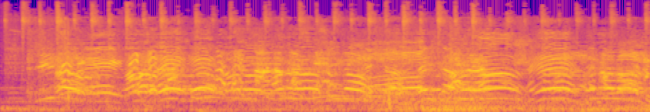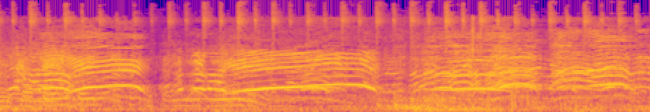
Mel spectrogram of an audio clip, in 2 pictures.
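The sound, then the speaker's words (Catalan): A crowd shouting and yelling over one another in continuous, chaotic overlapping voices, some raised to high-pitched cries, loud throughout with brief dips before swelling again. The shouts come from attackers, victims and people calling for peace during an assault by a hooded group on CDR members at Neptú beach in Canet de Mar, where yellow crosses had been planted. “Els crits es barreja els agressors, els agredits i gent que demanava pau.”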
